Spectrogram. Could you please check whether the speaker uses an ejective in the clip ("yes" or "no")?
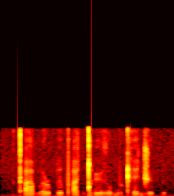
yes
